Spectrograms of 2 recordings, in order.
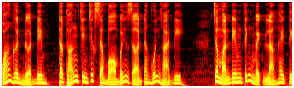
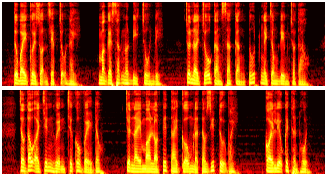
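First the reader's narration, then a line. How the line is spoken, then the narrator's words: Forced calm, stern. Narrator (Vietnamese): Bà Lý cố gằn giọng nói với vẻ bình tĩnh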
